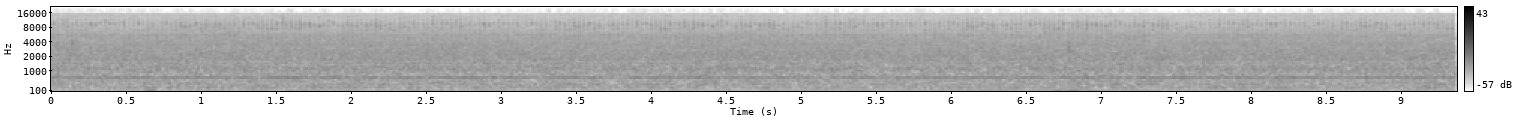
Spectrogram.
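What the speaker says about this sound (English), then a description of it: "This is a bouncy tractor." A bouncy tractor in a video game drives along with a steady, faint, low engine drone that stays even throughout without any breaks.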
